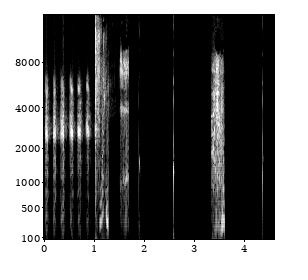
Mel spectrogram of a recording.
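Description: A cartoon creature slurps through a straw.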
